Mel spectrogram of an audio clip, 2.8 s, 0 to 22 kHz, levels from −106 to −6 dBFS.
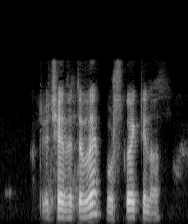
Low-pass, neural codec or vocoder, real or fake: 7.2 kHz; codec, 24 kHz, 0.9 kbps, WavTokenizer, medium speech release version 1; fake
